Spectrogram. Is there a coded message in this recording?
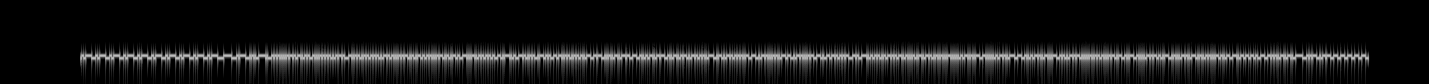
Yes: NAVTEX (SITOR-B), 100 baud, 170 Hz shift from 0.8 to 13.7 s, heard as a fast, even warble, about 1360 Hz centre. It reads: JEFF, INCURIOSITO, VA AL LUNA PARK CON SHIRLEY ALLA RICERCA DELLUOMO.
